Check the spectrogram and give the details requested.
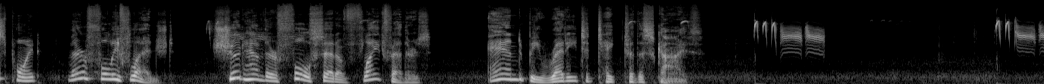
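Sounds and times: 
speech: 0.2 - 7.1
chickadee calls: 2.0 - 2.8, 6.6 - 8.4, 9.9 - 10.4.

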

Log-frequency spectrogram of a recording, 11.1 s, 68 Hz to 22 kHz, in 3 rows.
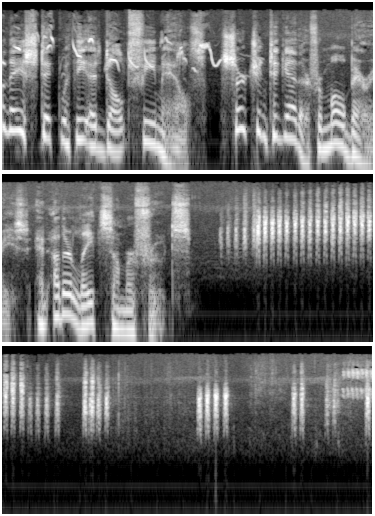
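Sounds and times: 
speech: 0.0 - 5.7
orchard oriole chattering calls: 0.2 - 2.8, 5.9 - 8.6, 9.4 - 11.1.

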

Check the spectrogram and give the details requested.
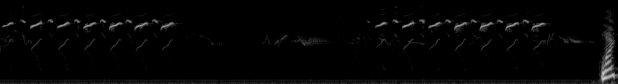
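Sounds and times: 
black-and-white warbler singing high wheezy song: 0.0 - 6.0.

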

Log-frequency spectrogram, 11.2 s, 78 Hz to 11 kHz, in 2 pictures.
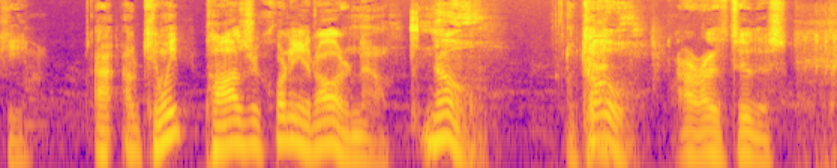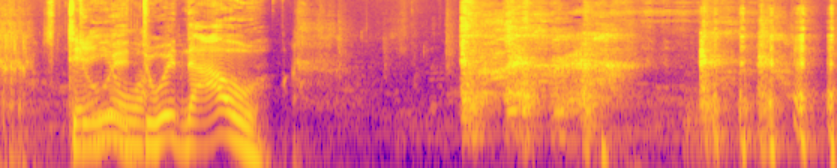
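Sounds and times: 
speech: 0.0 - 7.7
strained breath: 5.3 - 5.9
person coughing harshly after inhaling a sip of whiskey: 8.6 - 11.1.

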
